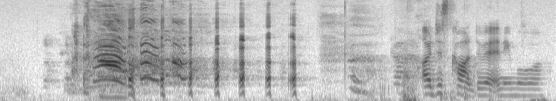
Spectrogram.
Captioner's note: audience laughs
